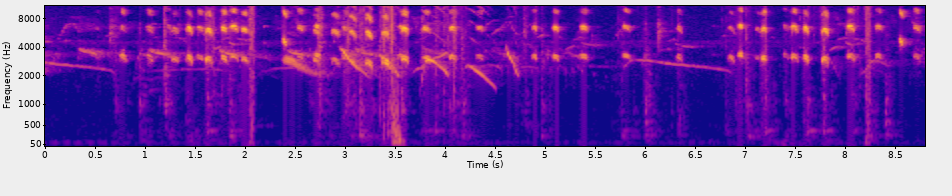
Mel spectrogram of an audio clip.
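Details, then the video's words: Green-winged saltator female in nature giving 'macheando' song to stimulate singing in others; bright slurred whistles over a busy background of rapid sharp clicks and ticks, with a faint low hum throughout. "Trinca ferro Macheando na NATUREZA e canto de trinca ferro para esquentar ao maximo"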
